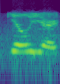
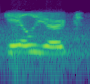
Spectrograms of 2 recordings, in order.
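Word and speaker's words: Gaillard: I don't know why I keep calling that place Gilliard instead of Gailliard. It's like once my brain, like it's an effort. It's it's an effort to. The very person who spelled like Gail, the name Gail.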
